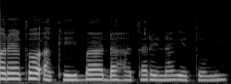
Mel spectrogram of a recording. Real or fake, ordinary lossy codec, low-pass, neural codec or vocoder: real; none; none; none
